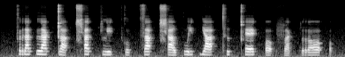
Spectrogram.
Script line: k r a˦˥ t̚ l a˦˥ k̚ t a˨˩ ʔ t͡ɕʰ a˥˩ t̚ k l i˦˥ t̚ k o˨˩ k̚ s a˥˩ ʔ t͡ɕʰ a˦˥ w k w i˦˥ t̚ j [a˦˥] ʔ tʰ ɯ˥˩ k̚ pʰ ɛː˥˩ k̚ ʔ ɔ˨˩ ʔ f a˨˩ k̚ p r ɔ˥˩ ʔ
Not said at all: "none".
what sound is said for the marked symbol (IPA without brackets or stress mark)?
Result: a˦˥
